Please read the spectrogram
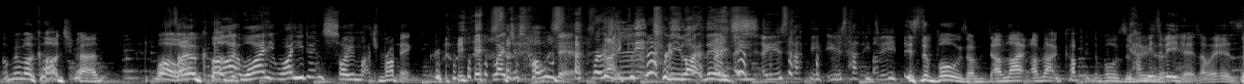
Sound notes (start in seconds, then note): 4.3 laughing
